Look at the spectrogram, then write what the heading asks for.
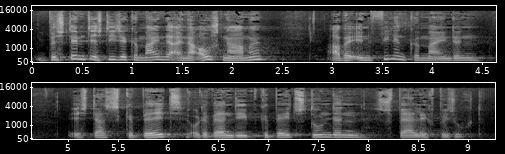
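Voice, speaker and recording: A male pastor from the Netherlands, a native Dutch speaker, preaching earnestly and letting his phrase endings fall quiet. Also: fairly high pitch, measured pace, in a large hall. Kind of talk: sermon.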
